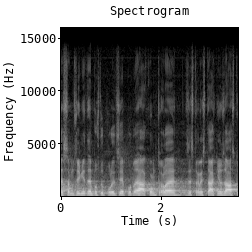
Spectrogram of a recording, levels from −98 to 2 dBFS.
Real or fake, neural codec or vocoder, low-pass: real; none; 14.4 kHz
